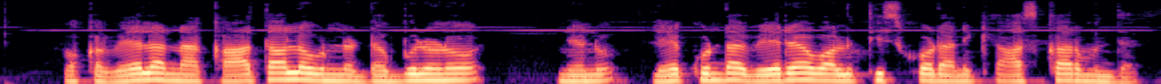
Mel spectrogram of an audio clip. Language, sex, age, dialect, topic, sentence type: Telugu, male, 25-30, Central/Coastal, banking, question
